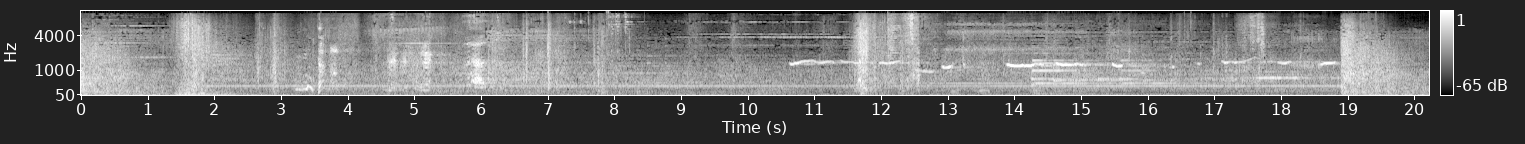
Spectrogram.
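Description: A sharp rushing whoosh sweeps past.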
